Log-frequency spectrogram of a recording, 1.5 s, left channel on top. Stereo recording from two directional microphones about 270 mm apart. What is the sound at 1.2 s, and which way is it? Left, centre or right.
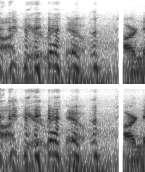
Speech, centre.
